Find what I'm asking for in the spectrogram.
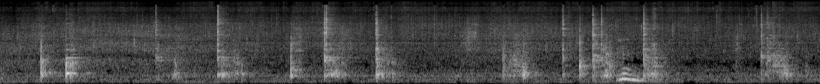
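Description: Pancit bihon noodles with chicken and sausage being stirred in a pan, with repeated scraping clatters of the utensil at an irregular rhythm over a soft continuous sizzle, close and moderately loud, with no talking.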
